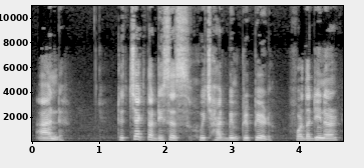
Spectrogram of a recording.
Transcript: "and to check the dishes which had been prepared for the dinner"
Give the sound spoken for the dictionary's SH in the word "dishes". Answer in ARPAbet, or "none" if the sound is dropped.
S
